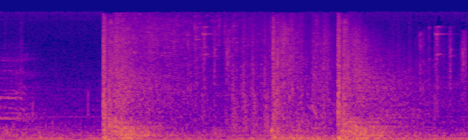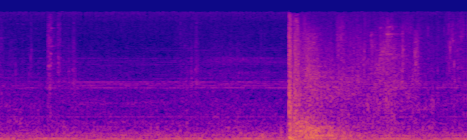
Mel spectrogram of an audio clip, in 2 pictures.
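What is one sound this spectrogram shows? Rifle shots ring out loudly, echoing in a large hall.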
